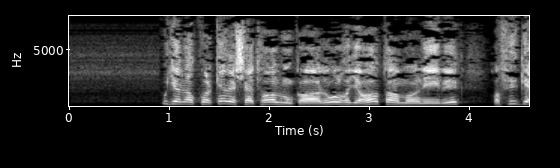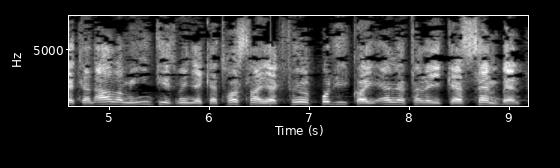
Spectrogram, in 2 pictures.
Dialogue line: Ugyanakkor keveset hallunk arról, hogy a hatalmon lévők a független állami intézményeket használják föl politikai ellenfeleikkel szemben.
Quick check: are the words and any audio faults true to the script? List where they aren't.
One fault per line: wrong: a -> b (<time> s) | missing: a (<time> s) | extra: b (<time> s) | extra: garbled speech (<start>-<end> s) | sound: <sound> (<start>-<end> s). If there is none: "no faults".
no faults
